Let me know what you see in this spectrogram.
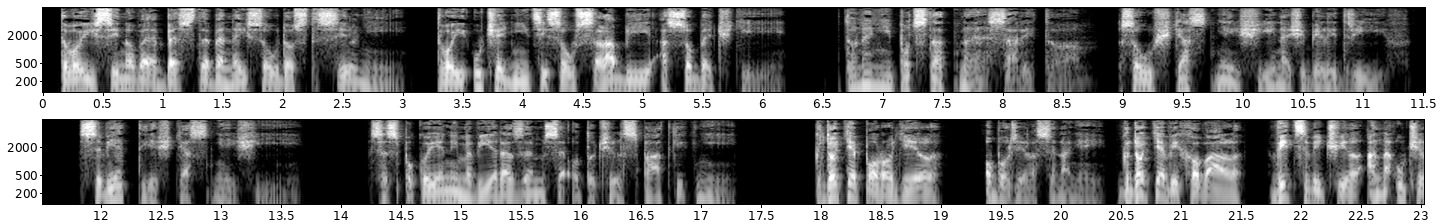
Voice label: czech audiobooks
